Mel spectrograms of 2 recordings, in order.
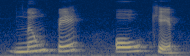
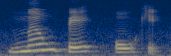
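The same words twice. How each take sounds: The two takes are said the same way.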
